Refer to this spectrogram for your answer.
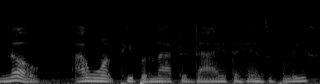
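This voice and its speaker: A man speaks at a moderate pace with a medium pitch. His tone is dark and mellow, and his voice is somewhat breathy. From Virginia, US South. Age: 70s. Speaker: professor and chaplain. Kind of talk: interview.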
